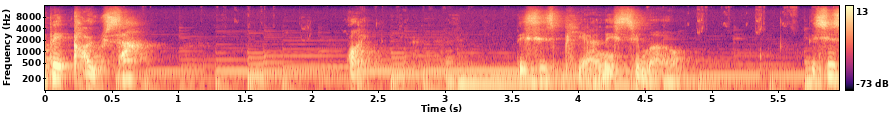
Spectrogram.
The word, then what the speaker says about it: pianissimo: come on a bit closer why this is pianissimo this is how her name's spelt do you think you can say her name after me pianissimo very good now if we're gonna write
